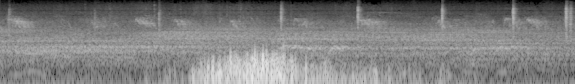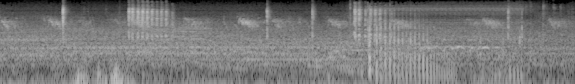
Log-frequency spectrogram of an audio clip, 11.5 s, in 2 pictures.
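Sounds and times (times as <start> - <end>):
faint chirps of other birds: 2.8 - 11.4
Eurasian blackcap hard clicking tac calls: 4.4 - 7.6, 8.2 - 11.4.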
